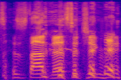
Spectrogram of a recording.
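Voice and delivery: breaking into laughter while talking; laughing. Real, not acted. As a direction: crack up mid-quote. Cracks up while quoting a text.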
